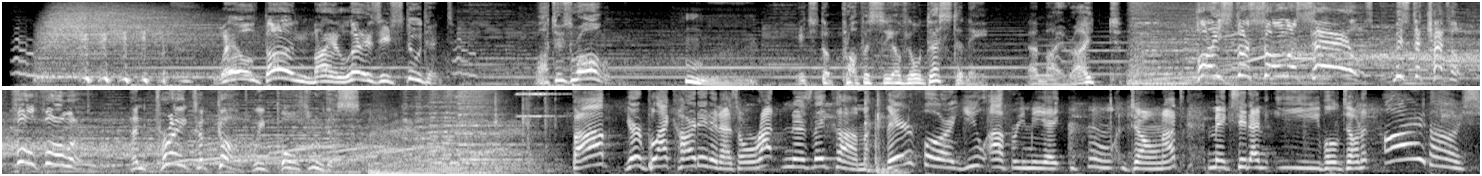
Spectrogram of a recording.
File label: english american cartoon animation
